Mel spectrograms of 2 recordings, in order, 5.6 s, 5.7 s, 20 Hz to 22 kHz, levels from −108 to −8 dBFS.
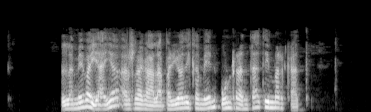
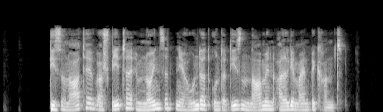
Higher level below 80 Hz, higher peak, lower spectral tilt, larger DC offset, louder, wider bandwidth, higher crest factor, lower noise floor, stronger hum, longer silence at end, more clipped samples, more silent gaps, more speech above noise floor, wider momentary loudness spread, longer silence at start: second, -60 dBFS vs -50 dBFS; about the same, -2 dBFS vs -2 dBFS; first, -7.5 dB/octave vs -5 dB/octave; neither; about the same, -18 LUFS vs -18 LUFS; second, 7 kHz vs 8.2 kHz; about the same, 16 dB vs 16 dB; second, -66 dBFS vs -85 dBFS; neither; first, 1.1 s vs 0.6 s; neither; neither; second, 48 dB vs 67 dB; first, 8 LU vs 5 LU; first, 0.9 s vs 0.75 s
